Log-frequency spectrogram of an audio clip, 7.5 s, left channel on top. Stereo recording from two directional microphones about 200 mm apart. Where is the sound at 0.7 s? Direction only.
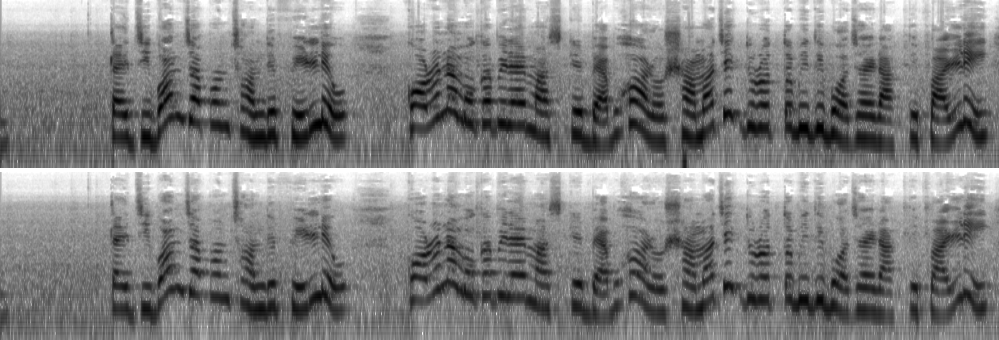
15° left (ahead or behind).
